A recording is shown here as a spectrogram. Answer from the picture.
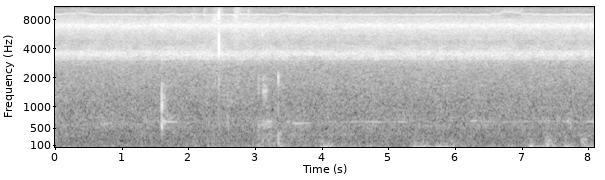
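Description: Near silence, with a few faint soft knocks and small clicks from a steam iron being worked over fabric on an ironing board.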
